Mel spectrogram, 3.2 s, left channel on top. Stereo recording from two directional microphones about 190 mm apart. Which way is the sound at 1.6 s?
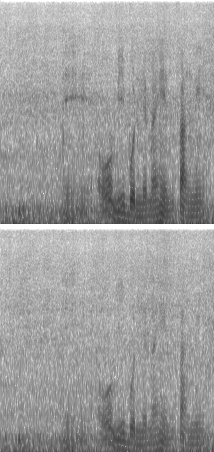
5° left (ahead or behind).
